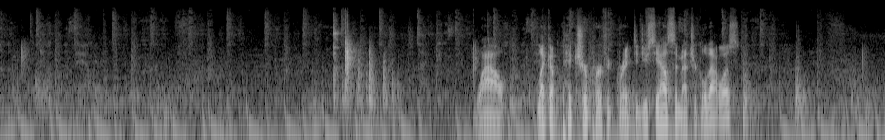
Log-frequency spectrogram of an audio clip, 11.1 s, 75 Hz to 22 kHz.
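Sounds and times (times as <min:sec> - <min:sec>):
background music with steady beat: 0:00.0 - 0:11.0
pool balls cracking and clicking: 0:04.2 - 0:05.0, 0:05.9 - 0:06.5.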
